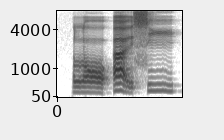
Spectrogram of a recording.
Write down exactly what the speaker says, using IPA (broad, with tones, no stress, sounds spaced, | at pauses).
l ɔ˨ ʔ a̰˦˨ ɪ̯ s i˦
